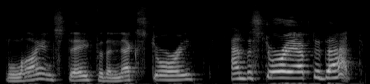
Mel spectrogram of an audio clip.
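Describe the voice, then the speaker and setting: A woman reading a picture book aloud to children in an animated, expressive storytelling style with dramatic emphasis. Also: fairly high pitch, normal speed.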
